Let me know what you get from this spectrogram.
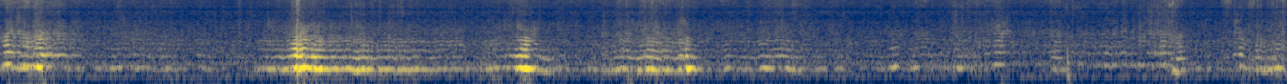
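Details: Honey bee colony droning inside its hive: an unbroken low buzz with layered harmonics, repeated louder surges as nearby bees pass close, notably around three and five seconds, over an even background hum.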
